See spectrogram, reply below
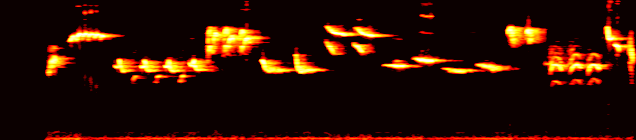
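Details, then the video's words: Flute-like song of a Sunda blue robin meant to provoke rivals: a high whistle, a run of short repeated notes, buzzy bursts, then descending whistled phrases and fast chattering notes at the end. Clean, no background noise. "tledekan gunung nyuling bikin lawan emosi"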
